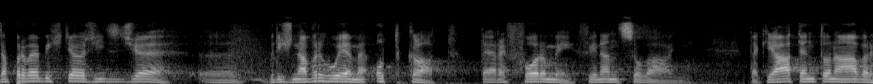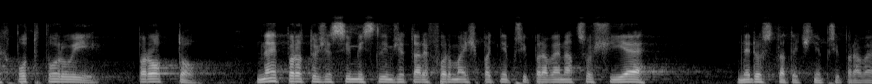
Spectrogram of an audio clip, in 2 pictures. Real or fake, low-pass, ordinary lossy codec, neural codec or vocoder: real; 7.2 kHz; Opus, 16 kbps; none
